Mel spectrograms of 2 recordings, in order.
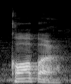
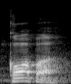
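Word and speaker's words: copper: अब इसको पप्पी नहीं कहते हैं, puppy, puppy, कॉपर, कॉपर, कॉपर, गलत हो जाएगा, क्या पढ़ाएगा, कॉपर, कॉपर, ये आर नहीं पढ़ाता है, कॉपर।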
